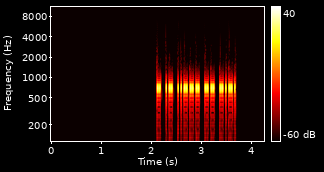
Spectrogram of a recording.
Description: Morse code, heard as a keyed tone, about 40 wpm, 700 Hz. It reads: TA2MC
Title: DXCC-100 Call Signs - 5 Characters - Repeated 3x - 40wpm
